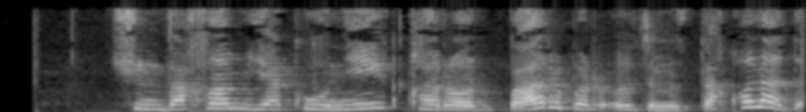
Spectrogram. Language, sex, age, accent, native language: Uzbek, female, 12-17, Buxoro, Uzbek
